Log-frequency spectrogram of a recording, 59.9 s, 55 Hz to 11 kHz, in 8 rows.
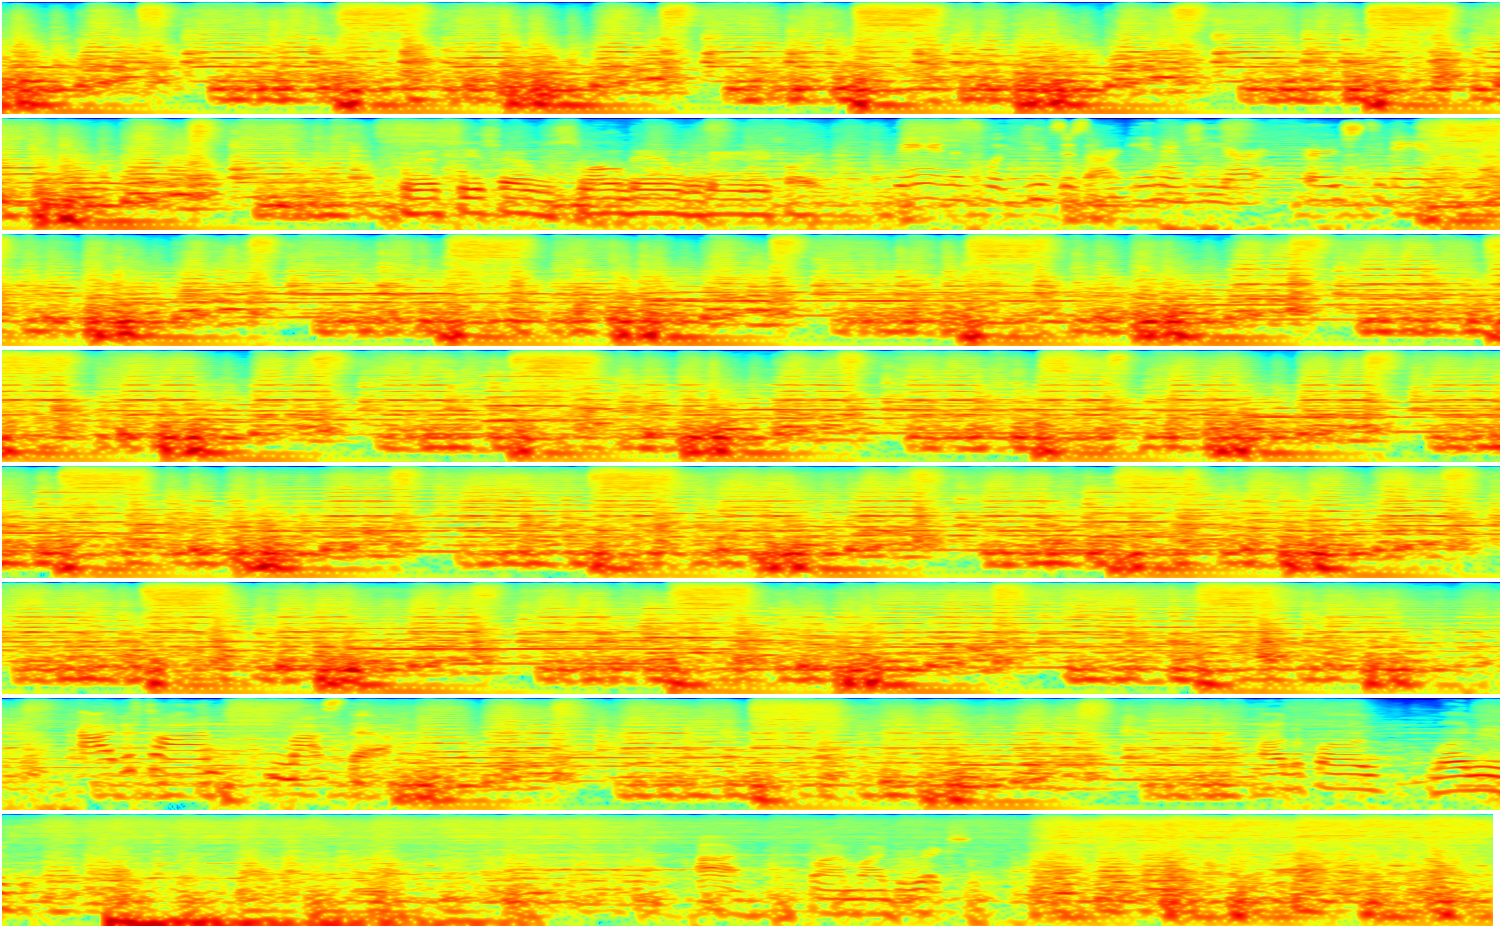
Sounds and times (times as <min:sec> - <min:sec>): Traditional music: 0:00.0 - 0:59.8.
